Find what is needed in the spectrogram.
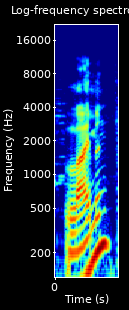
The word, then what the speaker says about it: Lyman: So it should be a fun chat, though, because we're with the founder, Christopher Pellegrini, and the ambassador, Stephen Lyman.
